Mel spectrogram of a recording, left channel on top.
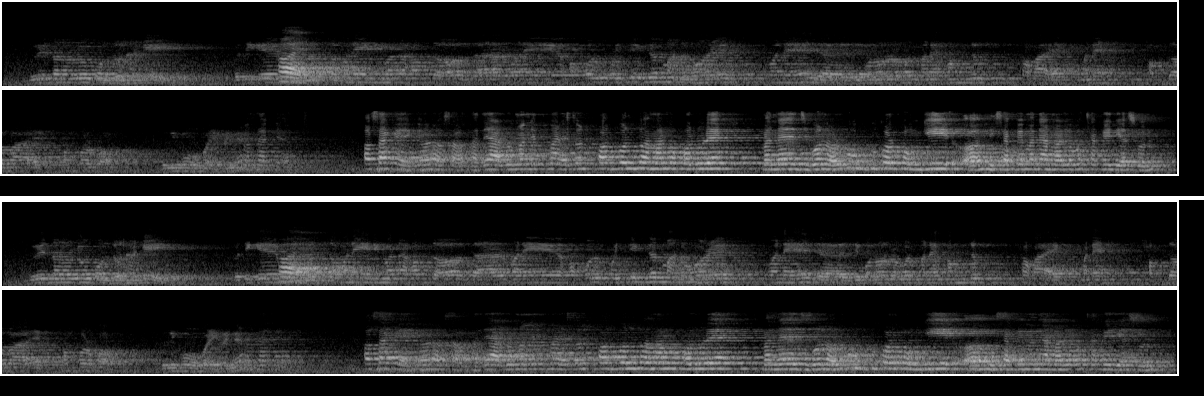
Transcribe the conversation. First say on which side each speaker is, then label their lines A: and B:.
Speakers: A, on the right; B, on the left.
A: দুই এজন হলেও বন্ধু থাকেই। গতিকে
B: হয়
A: বন্ধুত্ব মানে এনেকুৱা এটা শব্দ যাৰ মানে সকলো প্ৰত্যেকজন মানুহৰে মানে ওহ জীৱনৰ লগত মানে সংযোগ থকা এক মানে শব্দ বা এক সম্পৰ্ক বুলি ক'ব পাৰি হয়নে
B: সঁচাকে সঁচাকে একেবাৰে সঁচা কথা। আৰু মানে তোমাৰ এজন সৎ বন্ধু আমাৰ সকলোৰে মানে জীৱনৰ সুখ দুখৰ ভংগী অ' হিচাপে মানে আমাৰ লগত থাকে দিয়াচোন।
